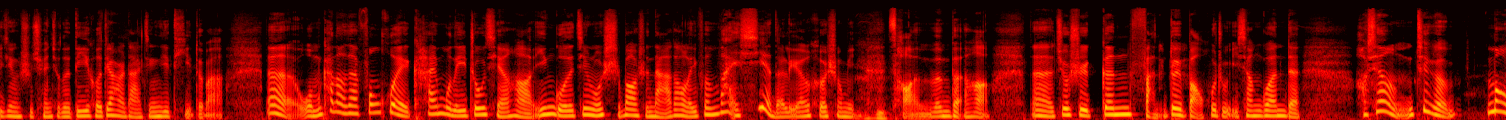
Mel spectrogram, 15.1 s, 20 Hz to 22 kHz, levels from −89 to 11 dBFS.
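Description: A speech recording with nothing technically wrong to report.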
